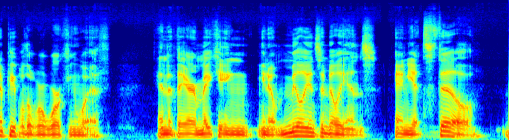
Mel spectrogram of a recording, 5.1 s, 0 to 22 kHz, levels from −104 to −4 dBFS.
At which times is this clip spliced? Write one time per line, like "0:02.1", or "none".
0:03.7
